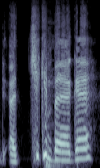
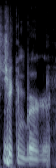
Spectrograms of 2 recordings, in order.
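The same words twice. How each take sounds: First: High British lilt on "chicken burger"; mock English accent. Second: Said in the usual way. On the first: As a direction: parody a British speaker, pitched up. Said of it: "they call it a".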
